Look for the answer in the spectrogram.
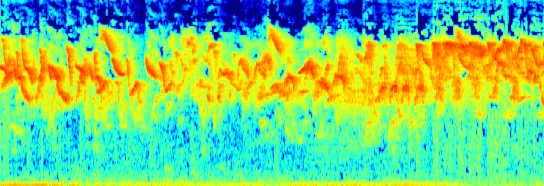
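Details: Caged Chinese hwamei kept at home in Hanoi, singing a continuous, rich stream of varied whistled and warbled phrases with rapid slurred notes, loud and unbroken throughout.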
